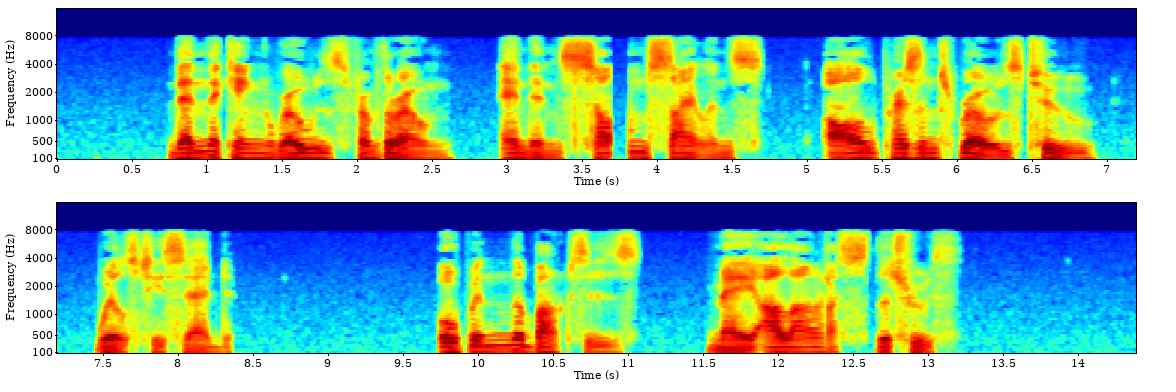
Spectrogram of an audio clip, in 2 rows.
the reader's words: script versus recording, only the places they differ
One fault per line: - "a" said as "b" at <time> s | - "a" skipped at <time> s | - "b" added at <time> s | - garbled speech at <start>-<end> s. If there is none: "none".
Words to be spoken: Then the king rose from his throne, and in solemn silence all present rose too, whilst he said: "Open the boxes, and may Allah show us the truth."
- "his" skipped at 2.1 s
- "and" skipped at 11.1 s
- "show" skipped at 12.3 s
